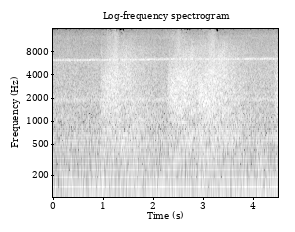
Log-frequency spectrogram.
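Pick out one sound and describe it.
Rockets fire with a whooshing hiss.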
